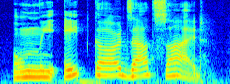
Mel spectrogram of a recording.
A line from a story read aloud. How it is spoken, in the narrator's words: Borovo rumbled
